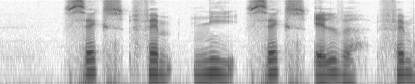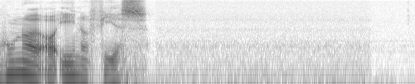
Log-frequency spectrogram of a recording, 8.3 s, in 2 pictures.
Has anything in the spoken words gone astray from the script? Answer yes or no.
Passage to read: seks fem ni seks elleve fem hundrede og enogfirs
no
